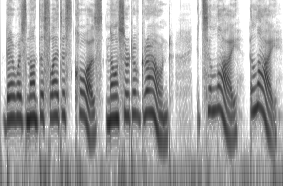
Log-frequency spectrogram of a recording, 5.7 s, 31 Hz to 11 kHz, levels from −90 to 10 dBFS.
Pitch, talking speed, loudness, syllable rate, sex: 255 Hz, 160 wpm, -15 LUFS, 3.7 syllables/s, female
